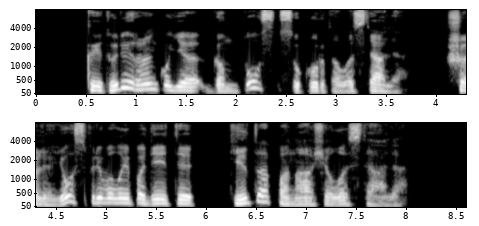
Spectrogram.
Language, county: Lithuanian, Šiauliai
